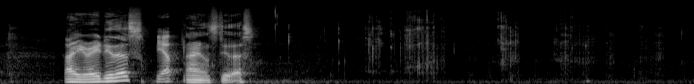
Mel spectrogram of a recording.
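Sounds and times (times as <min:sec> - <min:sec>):
speech: 0:00.6 - 0:02.6
brittle crunchy food being bitten and chewed: 0:01.8 - 0:06.9.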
